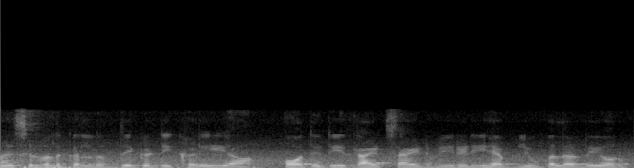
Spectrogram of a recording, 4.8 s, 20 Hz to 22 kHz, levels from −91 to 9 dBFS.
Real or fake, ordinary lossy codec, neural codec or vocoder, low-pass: real; none; none; none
